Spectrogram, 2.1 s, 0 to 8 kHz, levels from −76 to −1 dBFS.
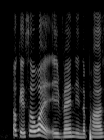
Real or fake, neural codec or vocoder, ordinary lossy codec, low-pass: real; none; none; 7.2 kHz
